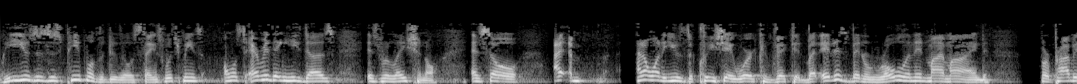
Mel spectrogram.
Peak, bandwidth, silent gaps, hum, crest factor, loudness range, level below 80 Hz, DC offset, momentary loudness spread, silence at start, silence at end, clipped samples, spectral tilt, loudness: 0 dBFS; 7.2 kHz; 6.24-6.34 s, 10.24-10.37 s; none; 12 dB; 2 LU; -40 dBFS; under 0.1%; 8 LU; 0 s; 0 s; under 0.1%; -6.5 dB/octave; -12 LUFS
